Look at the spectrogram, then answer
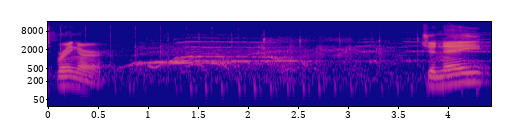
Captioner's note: cheering, applause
